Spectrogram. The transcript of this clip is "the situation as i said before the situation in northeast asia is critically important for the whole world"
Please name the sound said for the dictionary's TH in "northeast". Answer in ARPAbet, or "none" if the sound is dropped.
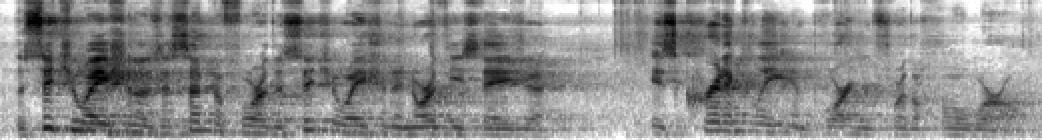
TH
